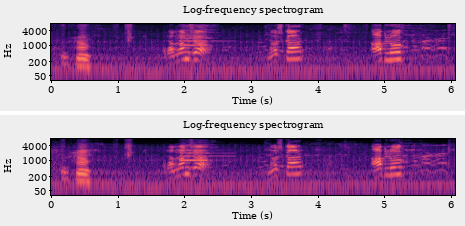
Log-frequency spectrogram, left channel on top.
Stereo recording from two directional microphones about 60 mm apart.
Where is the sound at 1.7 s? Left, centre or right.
Left.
